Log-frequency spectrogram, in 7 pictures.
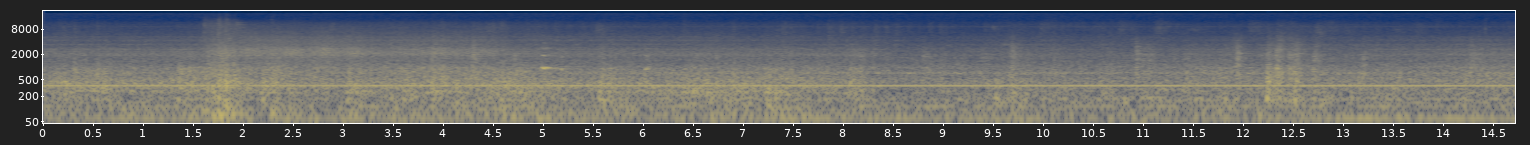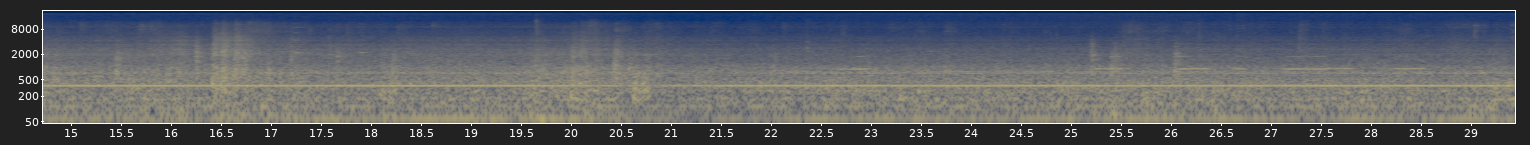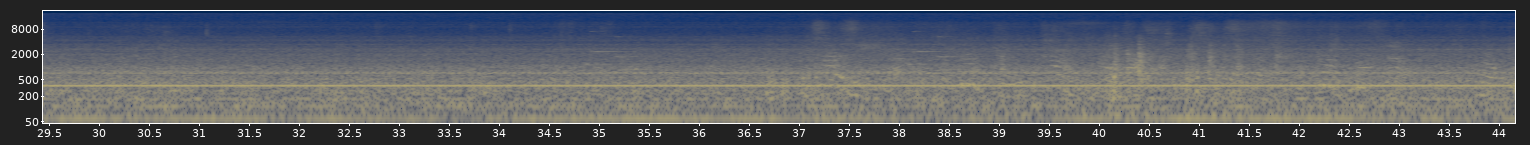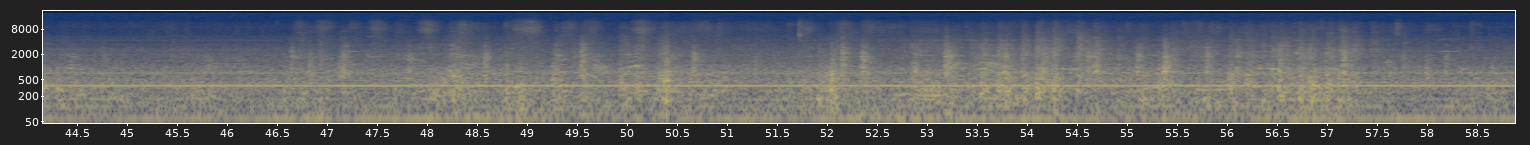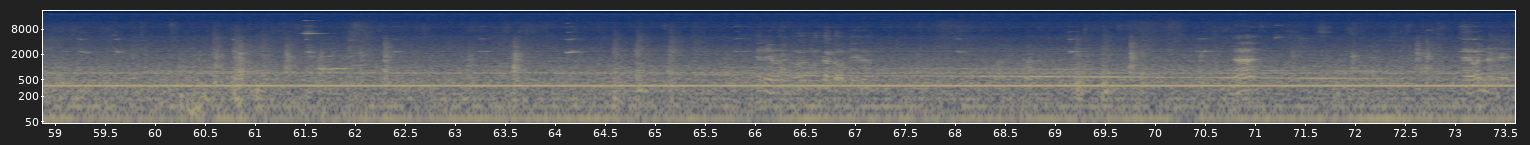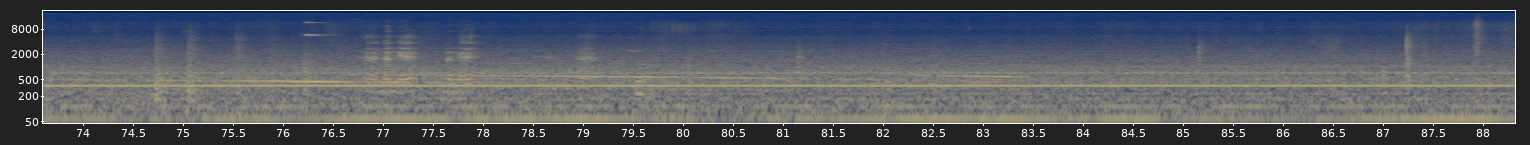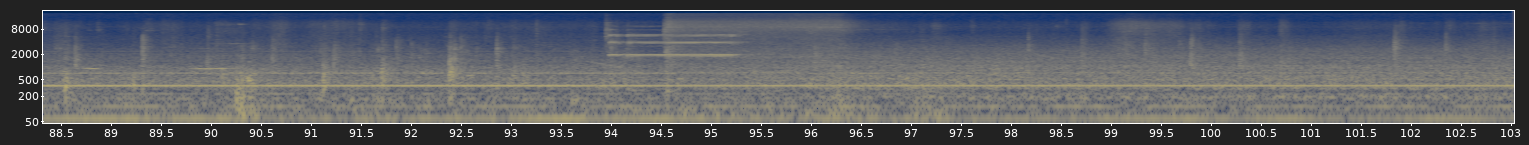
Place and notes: {
  "title": "Luzhu, Kaohsiung - inside the Trains",
  "date": "2012-03-29 14:45:00",
  "description": "from Zhongzhou Station to Luzhu Station, Trains traveling, Train crossing, Train broadcast message, Sony ECM-MS907, Sony Hi-MD MZ-RH1",
  "latitude": "22.87",
  "longitude": "120.26",
  "altitude": "27",
  "timezone": "Asia/Taipei"
}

